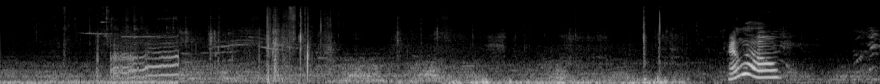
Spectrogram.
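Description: Hens cluck and squawk close by.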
